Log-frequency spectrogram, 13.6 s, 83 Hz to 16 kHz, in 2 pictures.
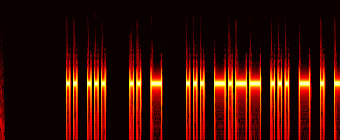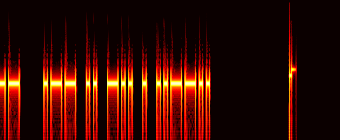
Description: Morse code, heard as a keyed tone, about 17 wpm, 700 Hz. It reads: IS IT SYSTEM WIDE?
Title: Sentences from Top 1000 Words - Review Part 3 - 17wpm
